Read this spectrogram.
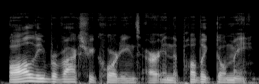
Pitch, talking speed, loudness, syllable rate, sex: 100 Hz, 185 wpm, -20 LUFS, 6.6 syllables/s, male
